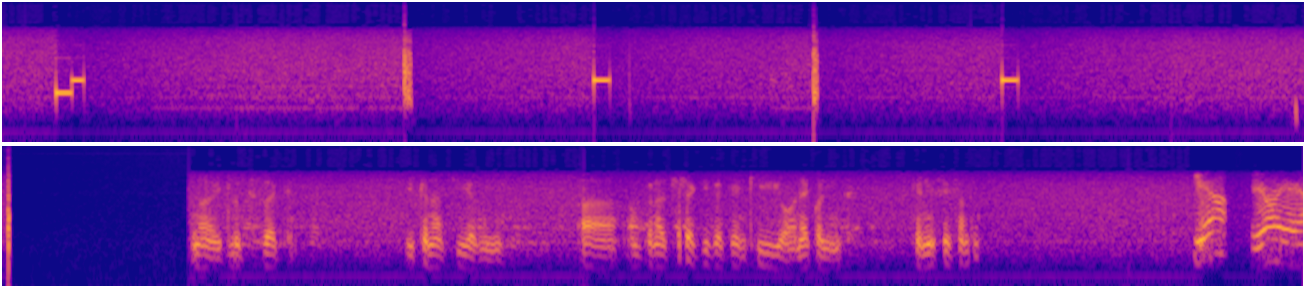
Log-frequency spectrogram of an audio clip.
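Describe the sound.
An amateur radio transmission, narrow and band-limited, hisses with steady static broken by sharp clicks and a few short tones. After a brief dead gap, a voice speaks over the radio channel.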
